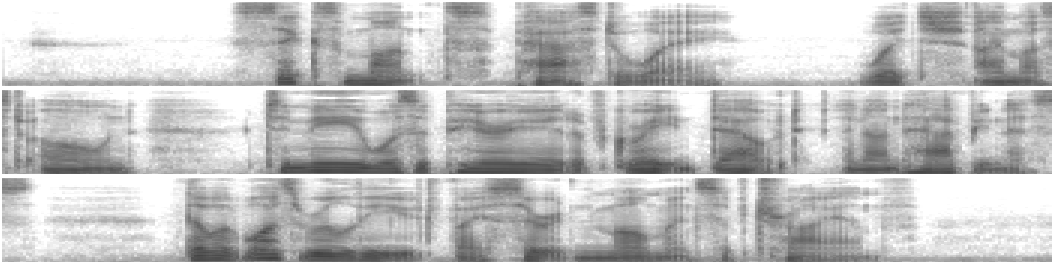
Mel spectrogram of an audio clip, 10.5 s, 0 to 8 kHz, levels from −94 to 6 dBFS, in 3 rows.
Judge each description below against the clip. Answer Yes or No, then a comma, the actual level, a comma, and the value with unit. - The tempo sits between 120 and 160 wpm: Yes, average, 155 wpm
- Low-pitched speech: Yes, very low, 95 Hz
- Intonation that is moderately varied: No, wide, 6.3 semitones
